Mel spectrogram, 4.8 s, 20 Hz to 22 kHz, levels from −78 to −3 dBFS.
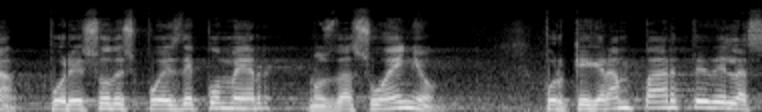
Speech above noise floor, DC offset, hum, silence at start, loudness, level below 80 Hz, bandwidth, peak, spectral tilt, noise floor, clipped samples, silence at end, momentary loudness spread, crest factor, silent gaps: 22 dB; under 0.1%; none; 0 s; -18 LUFS; -56 dBFS; 14 kHz; -4 dBFS; -6 dB/octave; -40 dBFS; under 0.1%; 0 s; 6 LU; 12 dB; none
